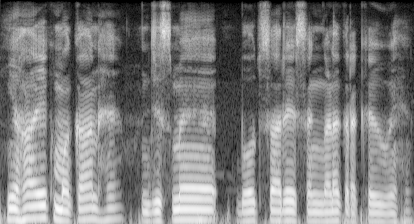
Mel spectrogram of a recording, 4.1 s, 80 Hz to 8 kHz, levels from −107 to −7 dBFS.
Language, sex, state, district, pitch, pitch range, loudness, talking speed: Hindi, male, Jharkhand, Deoghar, 130 Hz, 120-140 Hz, -15 LUFS, 160 wpm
